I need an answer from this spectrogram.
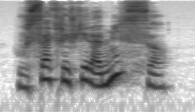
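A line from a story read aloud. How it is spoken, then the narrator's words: Indignant exclamation. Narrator (French): s'écria Jean-Louis avec indignation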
